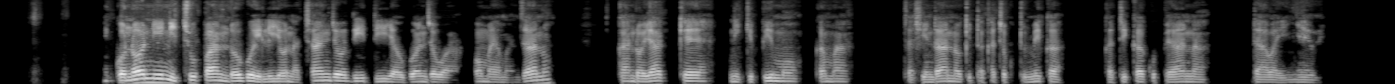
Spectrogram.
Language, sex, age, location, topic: Swahili, male, 18-24, Kisii, health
